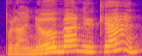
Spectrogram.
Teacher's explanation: notice the linking from but to following I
